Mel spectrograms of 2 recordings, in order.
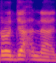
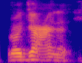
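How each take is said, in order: First: The middle consonant is a plain glottal stop. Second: The middle consonant is a throaty pharyngeal ain. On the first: The speaker calls it wrong. "Kalau roja'na berarti itu hamzah" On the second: The speaker calls it right. "Sedangkan ini pakai ain"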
